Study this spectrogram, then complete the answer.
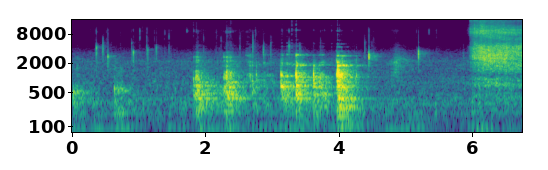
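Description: Hot oil sizzles and pops in a pan.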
